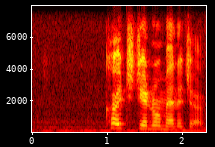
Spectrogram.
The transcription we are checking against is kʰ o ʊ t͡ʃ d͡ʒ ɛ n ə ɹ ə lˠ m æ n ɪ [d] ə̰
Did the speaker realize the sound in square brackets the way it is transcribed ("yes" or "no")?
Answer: no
